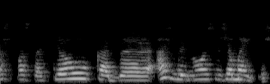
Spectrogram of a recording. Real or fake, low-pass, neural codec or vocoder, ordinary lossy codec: real; 7.2 kHz; none; AAC, 48 kbps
